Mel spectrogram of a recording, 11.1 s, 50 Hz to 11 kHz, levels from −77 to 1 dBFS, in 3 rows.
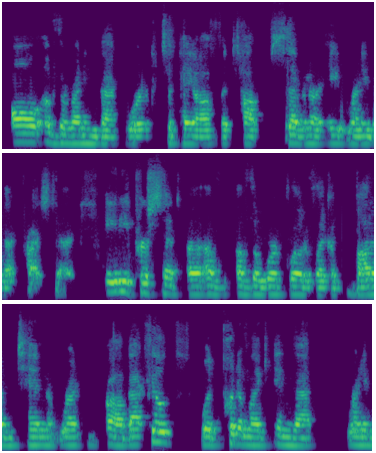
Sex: male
